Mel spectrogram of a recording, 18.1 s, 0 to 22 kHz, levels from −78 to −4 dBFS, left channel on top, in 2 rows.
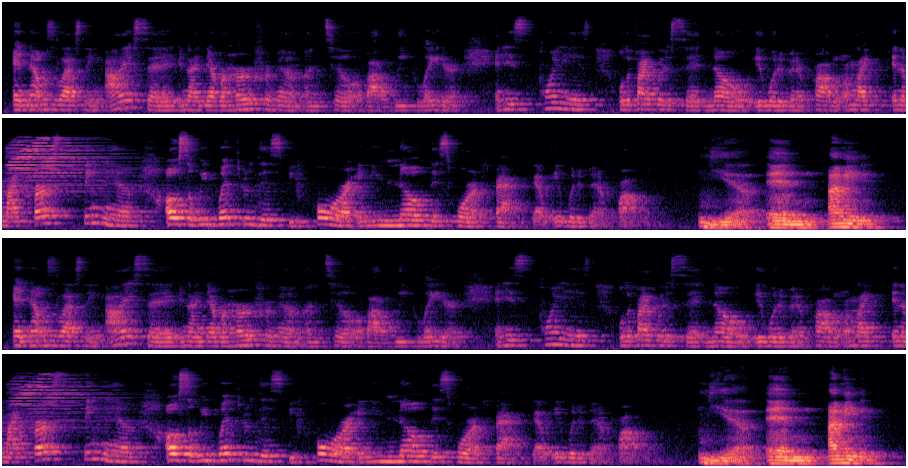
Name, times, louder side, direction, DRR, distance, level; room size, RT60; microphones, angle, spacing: voice 1, 0.1-9.6 9.9-15.4, equal, 20° left, 3 dB, 0.9 m, -31 dB
sound 1, 9.1-10.4, left 6 dB, 90° left, 1.0 m, -35 dB
voice 2, 16.0-17.7, equal, 40° right, -2 dB, 1.8 m, -21 dB
9.5 x 3.8 x 3.1 m, 0.67 s
head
